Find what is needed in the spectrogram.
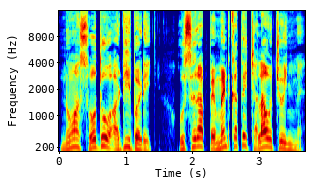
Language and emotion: Santali, disgusted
